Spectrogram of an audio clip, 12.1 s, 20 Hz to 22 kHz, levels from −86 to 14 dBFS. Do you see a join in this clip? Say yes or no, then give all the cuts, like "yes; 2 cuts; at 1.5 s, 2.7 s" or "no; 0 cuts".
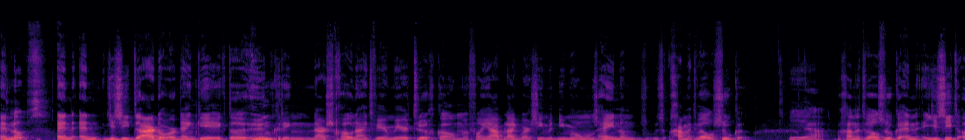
no; 0 cuts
